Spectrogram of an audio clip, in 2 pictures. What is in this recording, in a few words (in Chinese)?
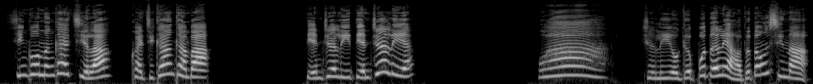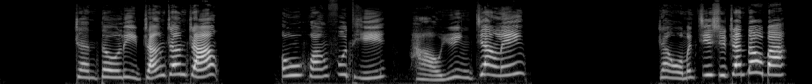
萝莉音, 引导语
